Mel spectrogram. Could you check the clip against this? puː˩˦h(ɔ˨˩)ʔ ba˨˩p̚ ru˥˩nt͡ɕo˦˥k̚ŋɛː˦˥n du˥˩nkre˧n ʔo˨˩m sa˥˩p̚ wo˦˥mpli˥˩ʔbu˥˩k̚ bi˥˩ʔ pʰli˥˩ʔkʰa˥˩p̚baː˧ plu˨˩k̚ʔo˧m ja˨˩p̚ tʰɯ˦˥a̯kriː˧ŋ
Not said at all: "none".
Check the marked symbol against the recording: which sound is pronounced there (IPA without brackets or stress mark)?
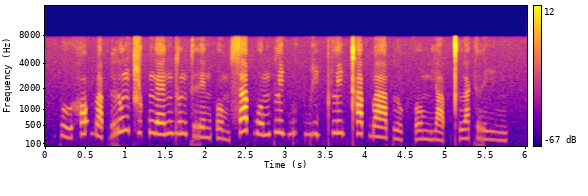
ɔ˦˥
